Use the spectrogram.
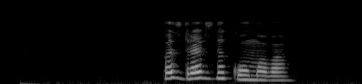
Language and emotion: Russian, neutral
